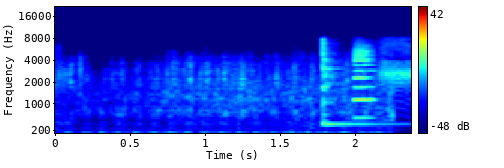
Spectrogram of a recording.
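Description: Motorcycle engine idling with a low, even pulsing. Near the end a steady pitched tone starts over it.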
